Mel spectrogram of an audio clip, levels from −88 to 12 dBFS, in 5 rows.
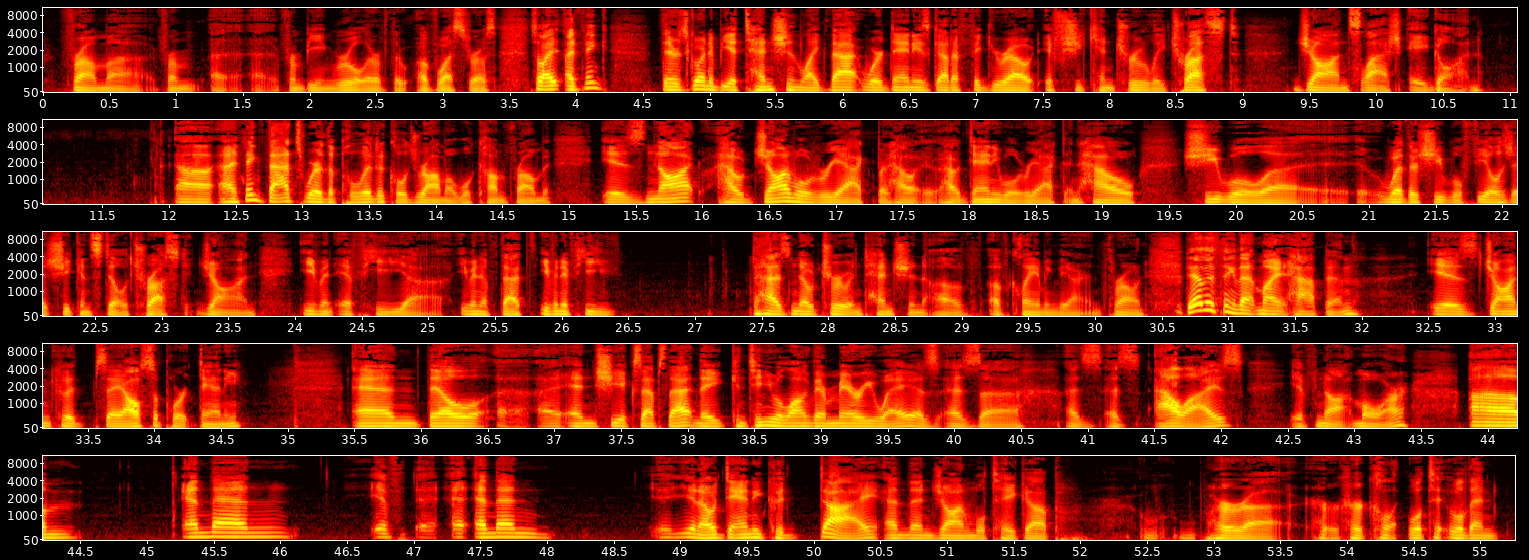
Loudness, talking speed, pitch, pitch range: -19 LUFS, 170 wpm, 110 Hz, 100-120 Hz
